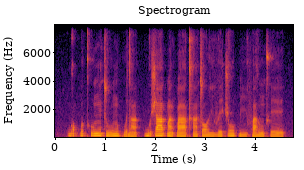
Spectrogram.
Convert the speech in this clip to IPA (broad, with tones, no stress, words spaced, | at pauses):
ɡɔ˦k͡pʊ˦ kʰu˦ŋĩ˦ t͡suː˨˦ŋʊ˨ kʷɛ˨˦dã˨ | bʊ˦ʃaː˦k͡pã˨k͡paː˨ kʰã˨t͡sɔ˦˨ ɣi˨ve˨˦ t͡ʃoː˦k͡piː˨fa˨ ɣũ˨kʰeː˨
